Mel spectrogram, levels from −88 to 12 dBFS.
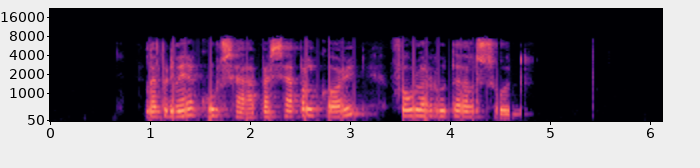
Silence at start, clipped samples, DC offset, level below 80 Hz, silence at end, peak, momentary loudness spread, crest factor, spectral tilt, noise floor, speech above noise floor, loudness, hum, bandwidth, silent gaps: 0.95 s; under 0.1%; under 0.1%; -52 dBFS; 1.4 s; 0 dBFS; 14 LU; 16 dB; -2.5 dB/octave; -84 dBFS; 69 dB; -15 LUFS; none; 7.8 kHz; none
